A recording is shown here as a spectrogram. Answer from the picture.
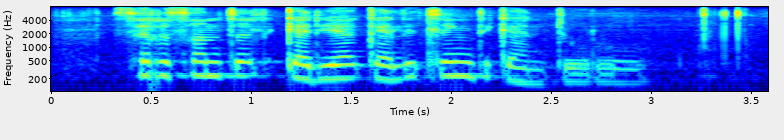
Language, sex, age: Northern Sotho, female, 25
